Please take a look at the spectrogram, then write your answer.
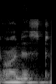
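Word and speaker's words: honest: For example, Rashid is एन ऑनेस्ट बॉय। अब ऑनेस्ट एच से start होता है, फिर इसका जो स्पेलिंग है ये एच से स्टार्ट होते हैं, लेकिन इसमें जो साउंड होती है ये वावेल साउंड होती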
